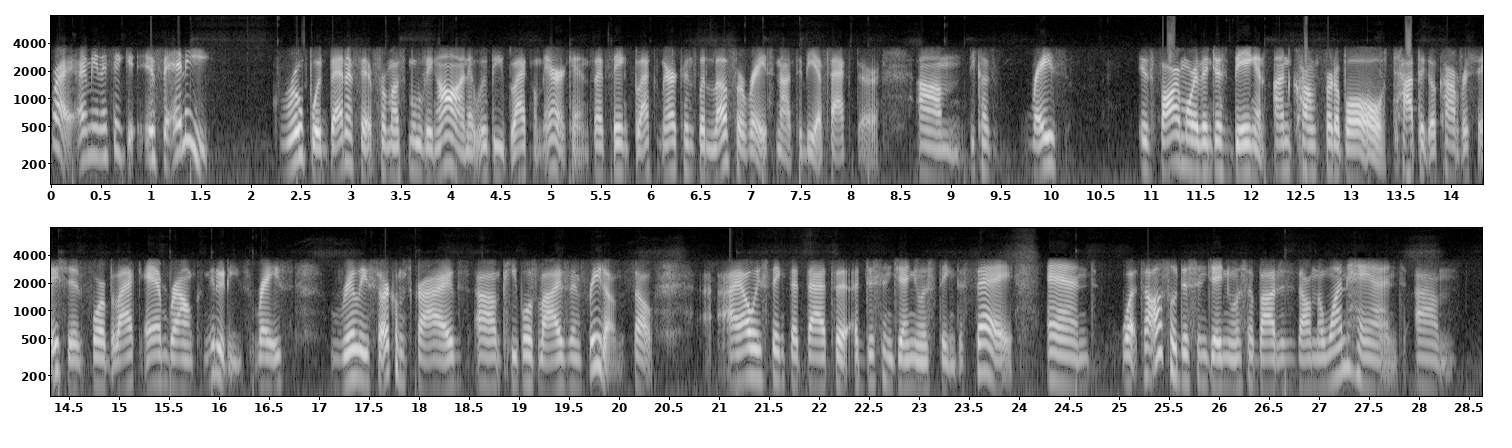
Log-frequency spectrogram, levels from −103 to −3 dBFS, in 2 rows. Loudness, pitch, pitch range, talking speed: -24 LUFS, 160 Hz, 150-175 Hz, 175 wpm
